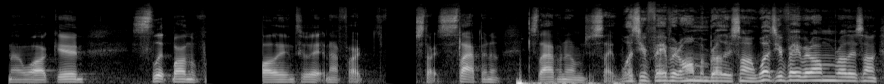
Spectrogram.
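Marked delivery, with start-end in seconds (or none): 6.2-8.8 urgent calling. Retold or imitated. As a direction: shake him awake with the question, faster the second time. Slapping dad to wake him.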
